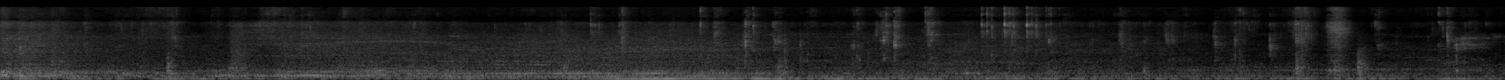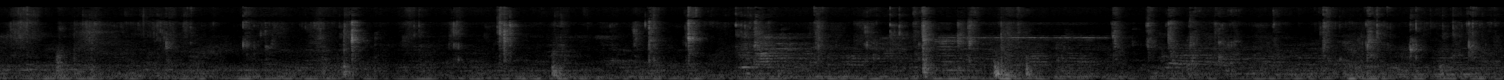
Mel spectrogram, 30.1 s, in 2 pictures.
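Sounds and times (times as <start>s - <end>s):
wet chewing and lip-smacking: 0.0s - 30.0s.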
